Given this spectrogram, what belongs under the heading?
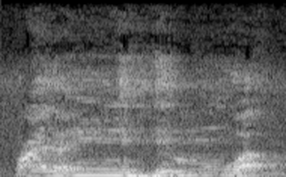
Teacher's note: Wa itu makhrajnya deket sama huruf mim, adanya di ujung bibir. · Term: izhar syafawi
